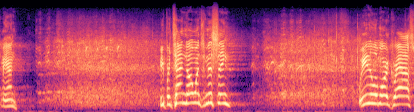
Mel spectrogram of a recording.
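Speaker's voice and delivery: a hint of a weary herd animal; resigned gazelle. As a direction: shrug through the daily grind. Gazelle describes herd routine.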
